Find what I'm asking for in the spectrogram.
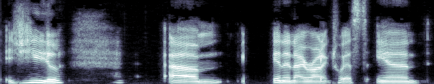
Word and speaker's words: Gilles: Sarah is busy romancing a Frenchman who, it's, help me out here, it's pronounced, or I'm sorry, it's spelled G-I-L-L-E-S. How is that pronounced? – Gilles. – Yeah. As in, you know, Jill.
